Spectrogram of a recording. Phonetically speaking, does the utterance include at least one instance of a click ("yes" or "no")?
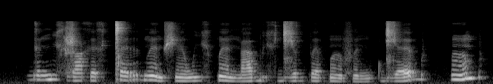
yes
